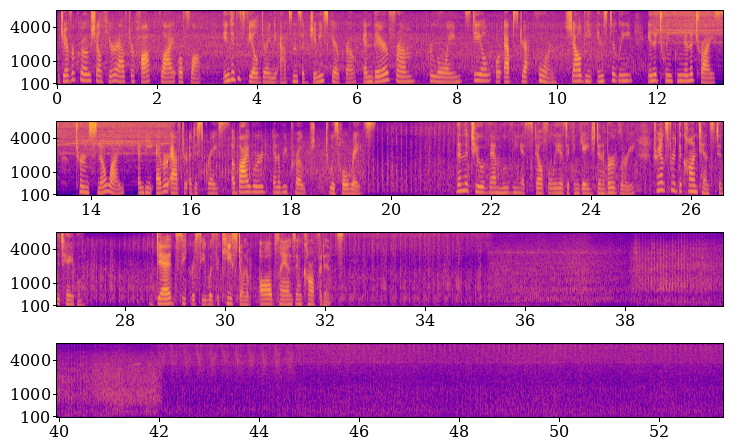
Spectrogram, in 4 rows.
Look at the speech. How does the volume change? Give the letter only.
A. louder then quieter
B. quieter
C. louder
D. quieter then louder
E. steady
E.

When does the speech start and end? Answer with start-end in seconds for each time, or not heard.
0.0-19.6, 21.3-27.2, 28.4-32.5.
